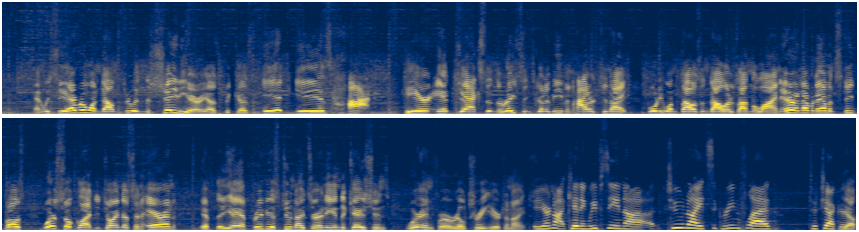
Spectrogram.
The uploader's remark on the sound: live from the AGCO Jackson Nationals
